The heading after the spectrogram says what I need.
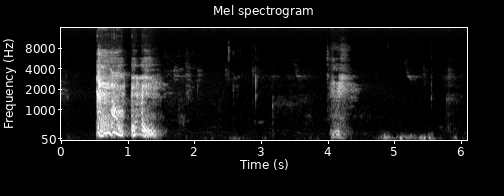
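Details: Two harsh, loud coughs, then a weaker cough and quiet throaty sounds from an adult man whose speech is interrupted by coughing; he is reportedly under medication and asks for water.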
